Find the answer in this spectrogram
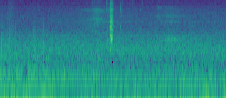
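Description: A single sharp knock about a second in, as a concrete cinder block is set down in shallow water, over faint outdoor background noise.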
